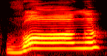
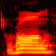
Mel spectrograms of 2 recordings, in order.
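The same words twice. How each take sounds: First: Wrong said high and loud with a rising, laughing tone; emphatic wrong. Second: Said in the usual way. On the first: Shown as a demonstration. Teller correcting herself to the audience, loud and high. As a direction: belt out Wrong as the punchline.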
